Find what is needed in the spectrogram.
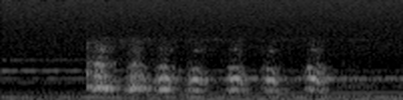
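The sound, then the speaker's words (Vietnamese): A black dog barks outside during wind and rain: a quick run of several short, mid-pitched barks at an even pace, set over a low steady hum. “trong tiếng mưa gió ở bên ngoài, tiếng con chó mực lại cắn lên ông ổng.”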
